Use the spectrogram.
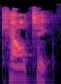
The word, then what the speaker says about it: Celtic: And the Gauls were a Celtic, or you sometimes pronounce it Celtic people.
